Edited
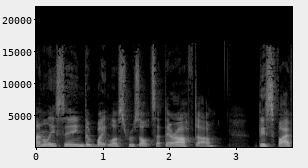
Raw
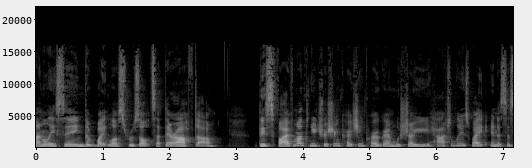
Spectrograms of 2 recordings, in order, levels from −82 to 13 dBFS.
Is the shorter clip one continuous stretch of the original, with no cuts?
yes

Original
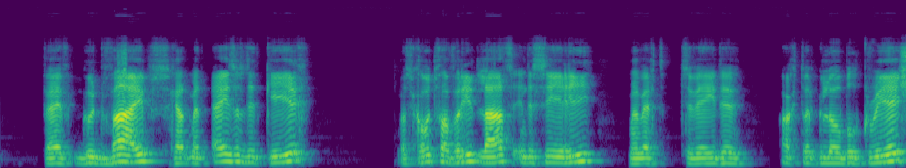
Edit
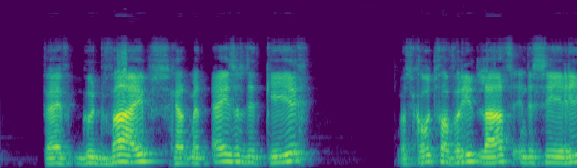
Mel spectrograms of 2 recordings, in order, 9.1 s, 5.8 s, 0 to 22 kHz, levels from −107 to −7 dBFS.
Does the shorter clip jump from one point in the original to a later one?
no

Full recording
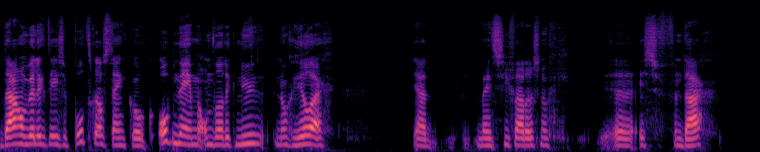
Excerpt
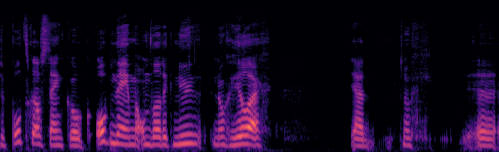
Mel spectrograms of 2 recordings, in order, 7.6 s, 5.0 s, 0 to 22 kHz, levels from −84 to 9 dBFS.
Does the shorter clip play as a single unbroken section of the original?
no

